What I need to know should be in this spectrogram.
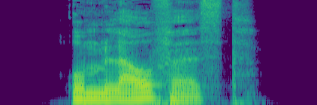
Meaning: second-person singular subjunctive I of umlaufen
- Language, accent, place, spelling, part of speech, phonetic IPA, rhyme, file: German, Germany, Berlin, umlaufest, verb, [ˈʊmˌlaʊ̯fəst], -ʊmlaʊ̯fəst, De-umlaufest.ogg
